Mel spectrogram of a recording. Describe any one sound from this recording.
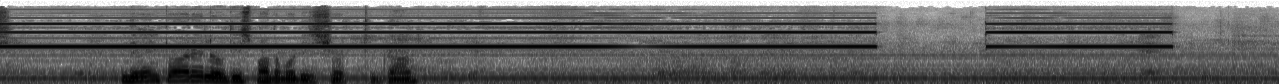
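A multimeter beeps with a steady high tone.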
